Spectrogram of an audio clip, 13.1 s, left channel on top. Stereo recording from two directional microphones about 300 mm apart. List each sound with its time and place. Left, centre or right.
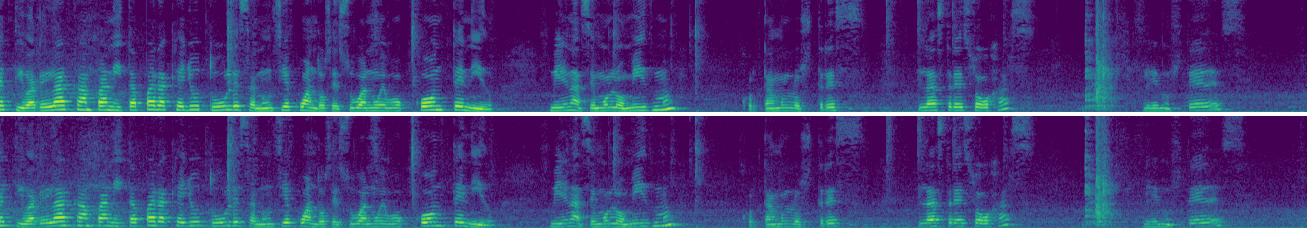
0.0 s a woman's voice: left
